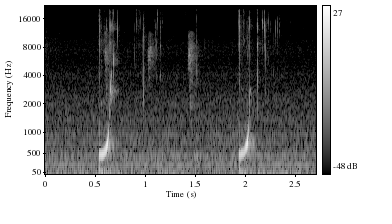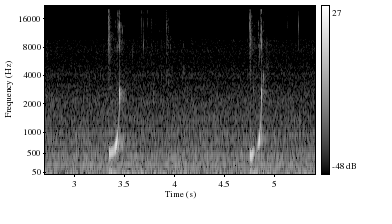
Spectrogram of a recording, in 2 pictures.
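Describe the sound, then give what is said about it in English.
A voice imitates water dripping with the mouth: four evenly spaced, rising plink-like pops, roughly one every second and a half, clear over a faint steady hum. “That's somebody making the dripping sound with their mouth.”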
